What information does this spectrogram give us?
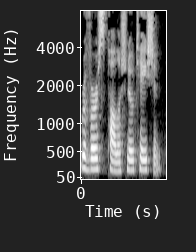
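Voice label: "Reverse Polish notation", English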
